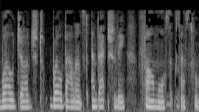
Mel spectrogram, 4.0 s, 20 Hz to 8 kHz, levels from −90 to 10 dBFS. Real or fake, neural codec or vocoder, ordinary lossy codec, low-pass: real; none; MP3, 24 kbps; 7.2 kHz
